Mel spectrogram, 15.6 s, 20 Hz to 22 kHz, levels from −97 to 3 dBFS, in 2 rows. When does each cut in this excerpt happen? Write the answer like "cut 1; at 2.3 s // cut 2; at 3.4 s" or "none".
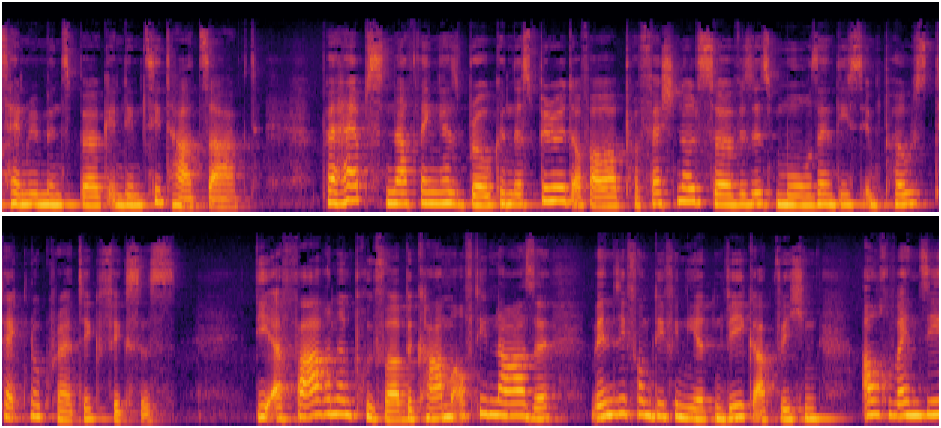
none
